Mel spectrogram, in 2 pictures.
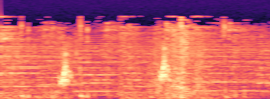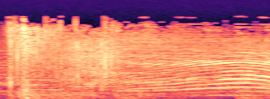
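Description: A cow lets out a long, drawn-out moo near the end, following a few sharp thumps and crashes in a busy, layered soundscape with no talking.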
